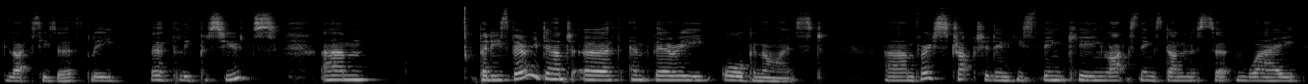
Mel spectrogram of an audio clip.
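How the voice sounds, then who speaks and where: A woman with an Australian accent giving a chatty tarot reading, her voice a little croaky this morning, with lots of ums. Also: medium pitch, takes it slowly. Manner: chatty, warm-hearted, rambling with many ums. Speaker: tarot reader. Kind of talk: casual tarot reading vlog.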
